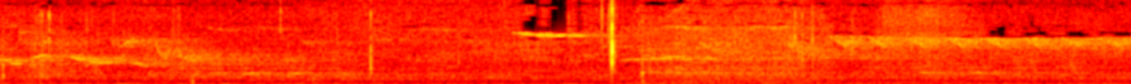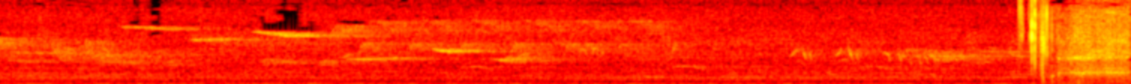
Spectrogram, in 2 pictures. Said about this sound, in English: I'm taking a seat next to the lake. Opposite some islands. There's loads of birds here.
